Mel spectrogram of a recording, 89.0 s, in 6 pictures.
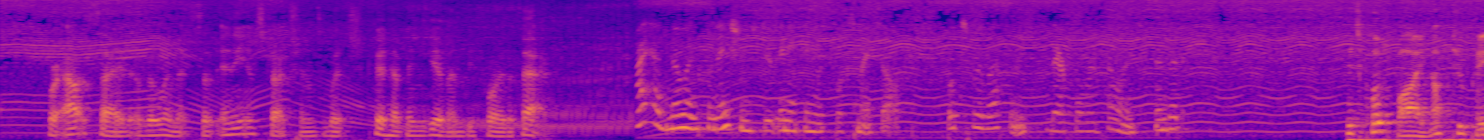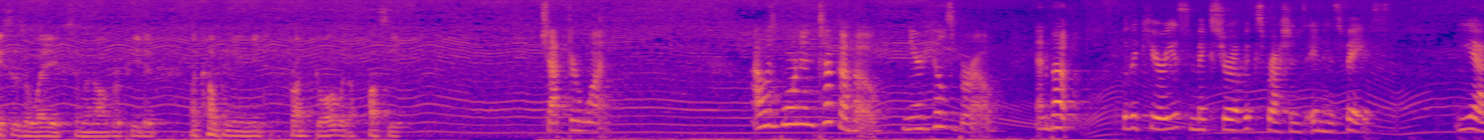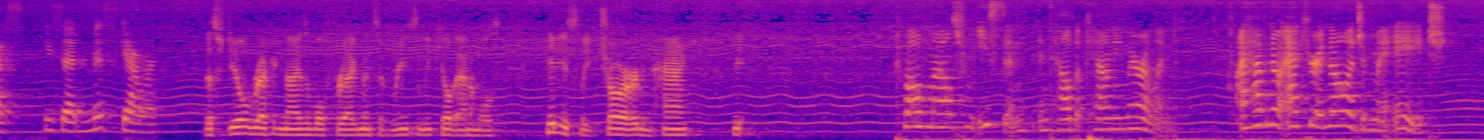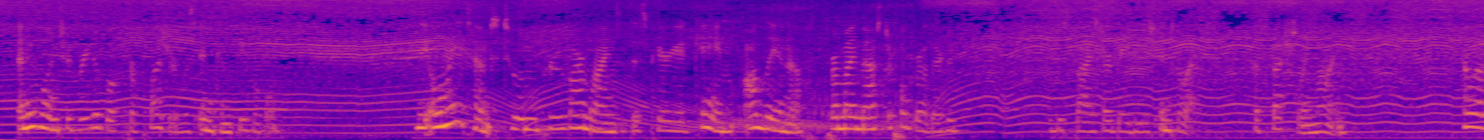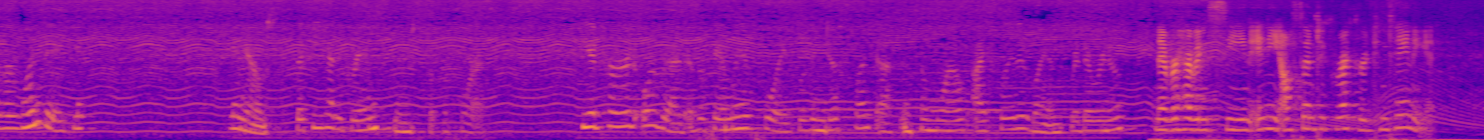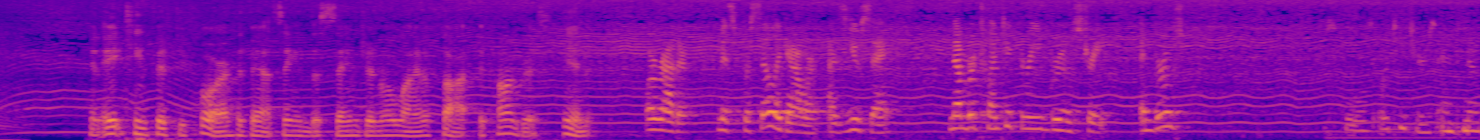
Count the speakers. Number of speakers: six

